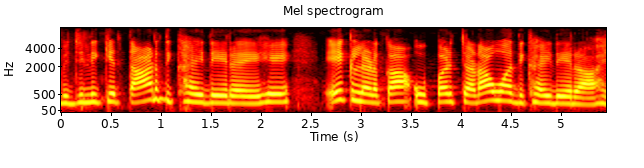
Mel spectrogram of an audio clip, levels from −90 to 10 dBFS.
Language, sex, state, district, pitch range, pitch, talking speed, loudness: Hindi, female, Chhattisgarh, Bilaspur, 230-265 Hz, 255 Hz, 175 wpm, -13 LUFS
